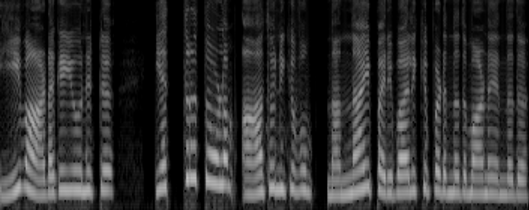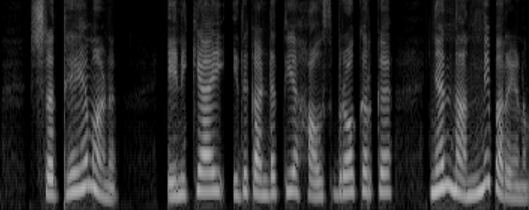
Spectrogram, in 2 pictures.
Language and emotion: Malayalam, surprised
